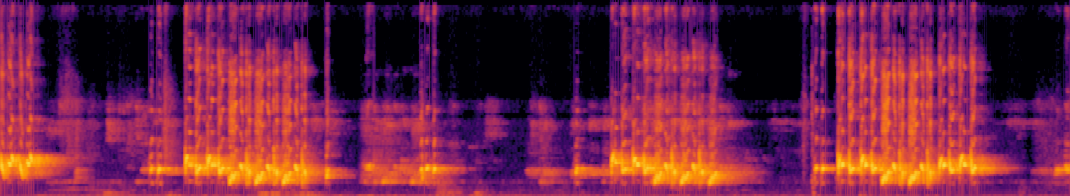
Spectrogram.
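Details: Yellow-vented bulbul, a female calling to a male. Loud bursts of bubbly, rapid chattering notes come in several rounds separated by short pauses, with brief clear notes between the bursts.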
